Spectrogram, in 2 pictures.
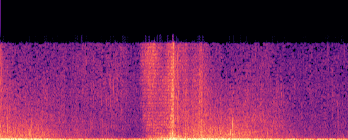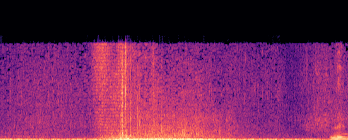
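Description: Two heavy booming blasts from the Confringo fire spell in the Hogwarts Legacy video game, each a broad loud burst that rolls off slowly, spaced a few seconds apart over a low rumbling game backdrop.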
